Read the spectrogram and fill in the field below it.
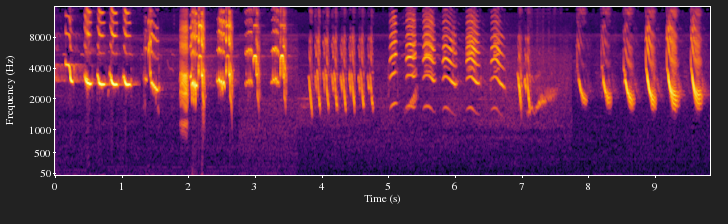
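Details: Varied Common myna song mixing fast repeated ticking notes, harsh chattery bursts and rising-falling warbles, closing with a series of loud, evenly spaced downslurred whistles.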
